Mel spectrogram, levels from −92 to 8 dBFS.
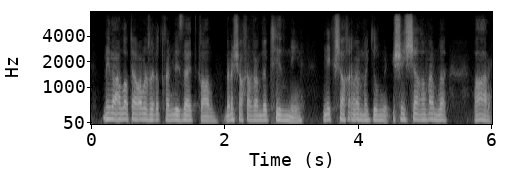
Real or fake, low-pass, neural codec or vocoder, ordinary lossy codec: fake; 7.2 kHz; codec, 16 kHz, 0.5 kbps, FreqCodec, larger model; none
